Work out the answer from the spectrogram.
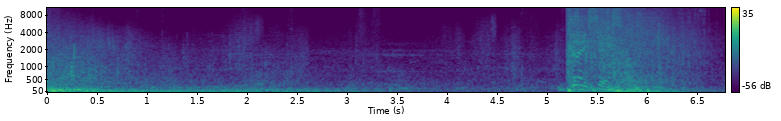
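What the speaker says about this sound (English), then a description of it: "Confringo." A Confringo fire spell in Hogwarts Legacy fires off as a heavy explosive blast, a booming burst that decays over a few seconds before a second loud eruption hits, with faint talk in the background.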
